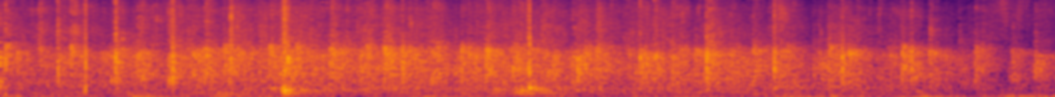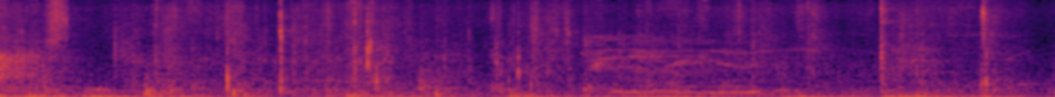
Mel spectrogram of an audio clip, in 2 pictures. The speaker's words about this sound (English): So let's give them a warm round of applause.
